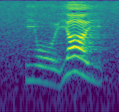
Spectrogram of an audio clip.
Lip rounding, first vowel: rounded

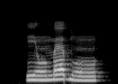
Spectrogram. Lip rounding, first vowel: rounded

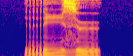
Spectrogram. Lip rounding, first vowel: unrounded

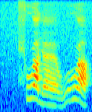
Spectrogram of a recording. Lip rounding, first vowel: rounded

